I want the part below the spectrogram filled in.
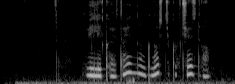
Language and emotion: Russian, neutral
